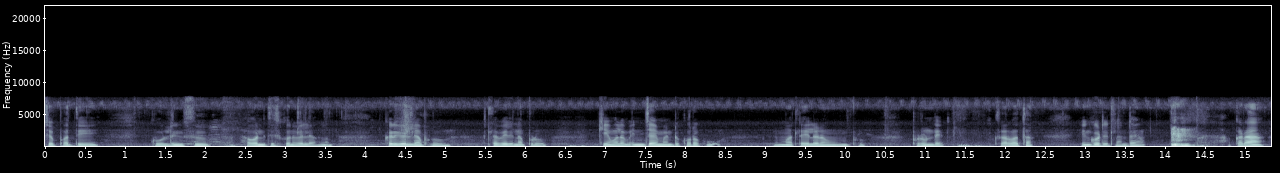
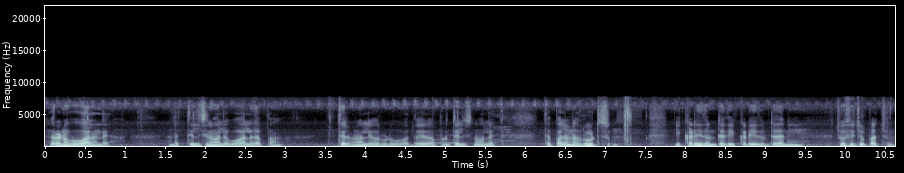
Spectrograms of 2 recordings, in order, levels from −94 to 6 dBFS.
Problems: none marked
